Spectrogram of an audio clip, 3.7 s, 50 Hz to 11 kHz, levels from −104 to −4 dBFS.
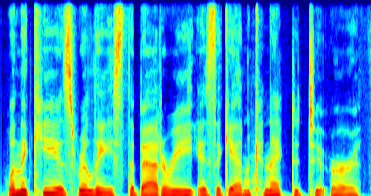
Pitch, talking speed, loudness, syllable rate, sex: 190 Hz, 195 wpm, -18 LUFS, 5.5 syllables/s, female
